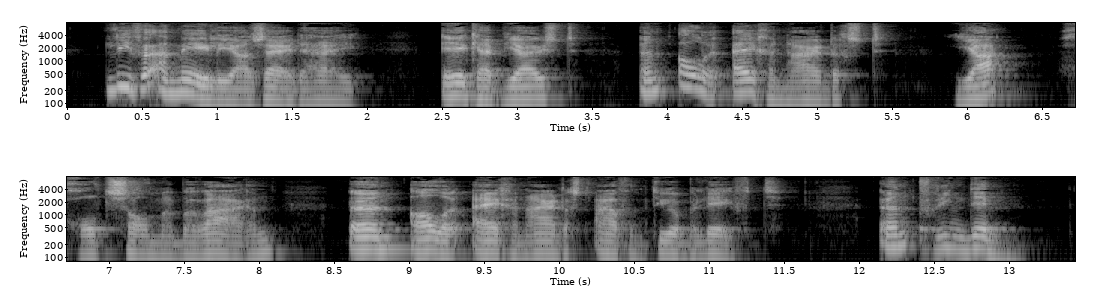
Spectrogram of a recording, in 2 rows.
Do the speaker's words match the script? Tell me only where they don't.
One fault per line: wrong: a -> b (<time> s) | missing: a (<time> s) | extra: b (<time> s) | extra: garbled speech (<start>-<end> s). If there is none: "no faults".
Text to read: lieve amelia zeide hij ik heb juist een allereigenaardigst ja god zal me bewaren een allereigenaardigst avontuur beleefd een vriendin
no faults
